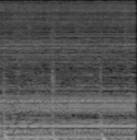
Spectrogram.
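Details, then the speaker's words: Philips/Saeco EP espresso machine giving no coffee: the water pump hums steadily, pulsing about twice a second and straining with no flow, having grown quieter over time. "now it just tries to keep pumping but nothing comes through nothing comes into the collecting sound"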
